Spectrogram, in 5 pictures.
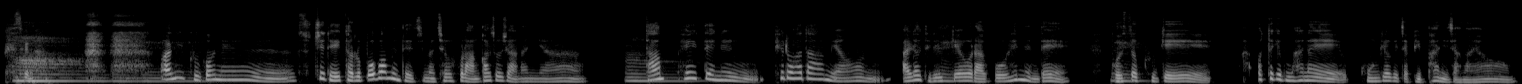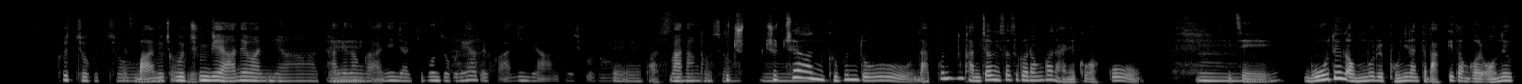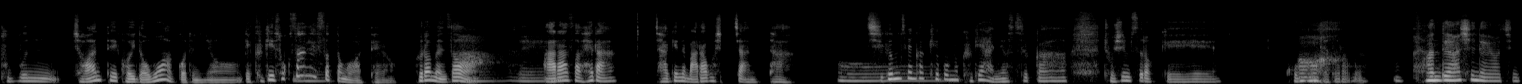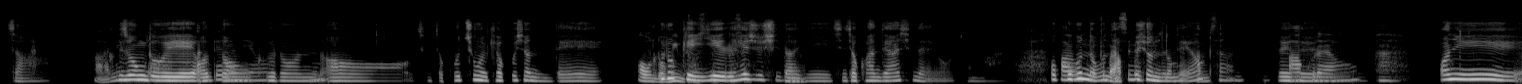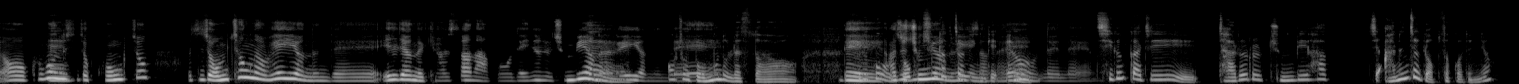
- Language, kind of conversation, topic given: Korean, advice, 회의 중 동료의 공개적인 비판에 어떻게 대응해야 하나요?
- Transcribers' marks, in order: laughing while speaking: "그래서 제가"; other background noise; tapping; laugh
